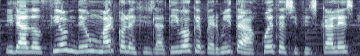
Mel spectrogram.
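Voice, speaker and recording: High-voiced woman reading news. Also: fairly quick. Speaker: news presenter. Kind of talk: scripted news narration. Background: background music.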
